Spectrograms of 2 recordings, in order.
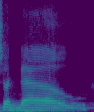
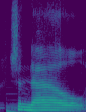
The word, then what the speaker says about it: Chanel: like an a and a little bit more like a very airy e there's a lot of air in that e it goes chanel chanel and that e just spills out uh do you want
